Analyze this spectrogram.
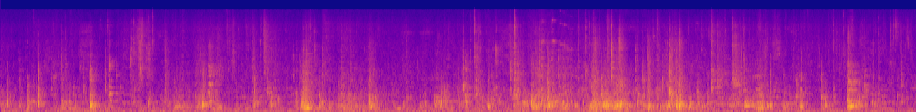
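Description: Musicians shuffle and knock chairs and stands on a wooden stage in an echoing hall.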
